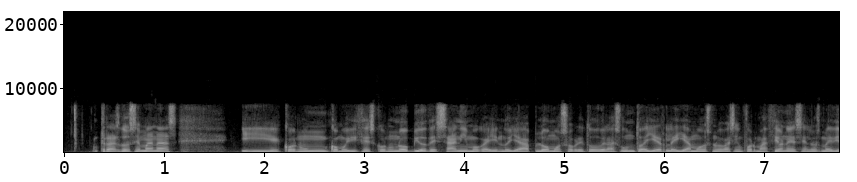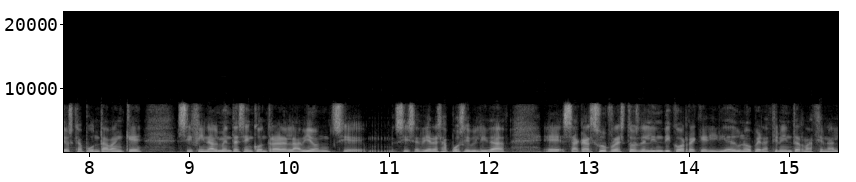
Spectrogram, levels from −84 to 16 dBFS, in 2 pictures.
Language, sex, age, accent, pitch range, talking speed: Spanish, male, 30-49, Spanish, 115-140 Hz, 205 wpm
